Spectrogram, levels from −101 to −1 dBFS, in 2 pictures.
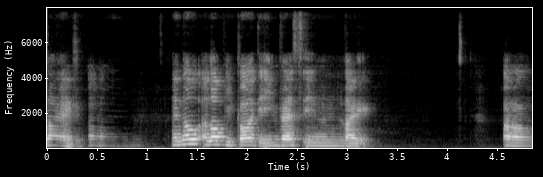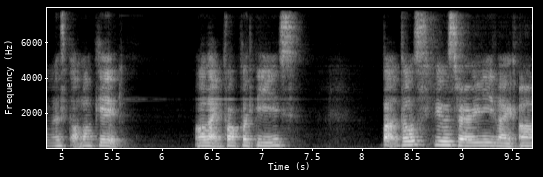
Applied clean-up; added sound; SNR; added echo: neural mask model DeepFilterNet 3.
